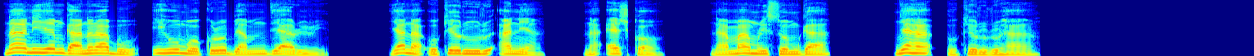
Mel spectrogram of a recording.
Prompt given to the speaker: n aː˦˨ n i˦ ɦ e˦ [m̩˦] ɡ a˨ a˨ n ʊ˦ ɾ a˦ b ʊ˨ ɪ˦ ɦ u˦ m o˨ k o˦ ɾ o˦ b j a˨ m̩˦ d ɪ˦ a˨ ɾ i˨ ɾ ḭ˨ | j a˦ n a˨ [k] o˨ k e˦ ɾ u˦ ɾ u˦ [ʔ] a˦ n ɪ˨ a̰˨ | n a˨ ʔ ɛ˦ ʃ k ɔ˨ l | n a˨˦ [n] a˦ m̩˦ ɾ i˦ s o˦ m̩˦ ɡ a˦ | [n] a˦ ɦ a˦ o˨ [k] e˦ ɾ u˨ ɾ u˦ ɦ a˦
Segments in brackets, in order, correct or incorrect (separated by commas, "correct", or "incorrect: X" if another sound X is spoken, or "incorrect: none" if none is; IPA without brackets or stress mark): correct, incorrect: ʔ, correct, incorrect: m, incorrect: ɲ, correct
